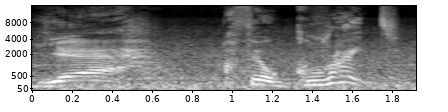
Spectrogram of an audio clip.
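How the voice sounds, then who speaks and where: An actor playing a brash, loyal young fighter in a game who speaks bluntly and confidently. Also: male voice, a little high, lively intonation, slow pace, heavy background noise.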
